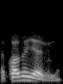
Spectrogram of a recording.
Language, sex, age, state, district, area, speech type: Bengali, male, 30-45, West Bengal, North 24 Parganas, urban, conversation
